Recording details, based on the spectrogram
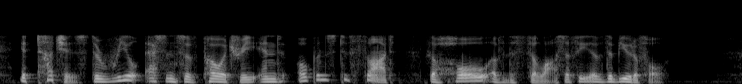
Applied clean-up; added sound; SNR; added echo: none; none; none; none.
